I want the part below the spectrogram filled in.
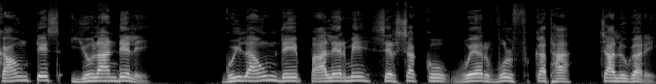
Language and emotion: Nepali, neutral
